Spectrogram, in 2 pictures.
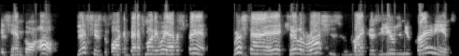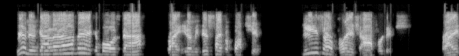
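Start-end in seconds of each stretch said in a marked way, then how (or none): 0.6-9.0 pitched-up, heavy Southern US drawl. Describing a man who talks like he's from down south: Lindsey Graham Southern drawl. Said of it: "he talks like a fucking bag down south".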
